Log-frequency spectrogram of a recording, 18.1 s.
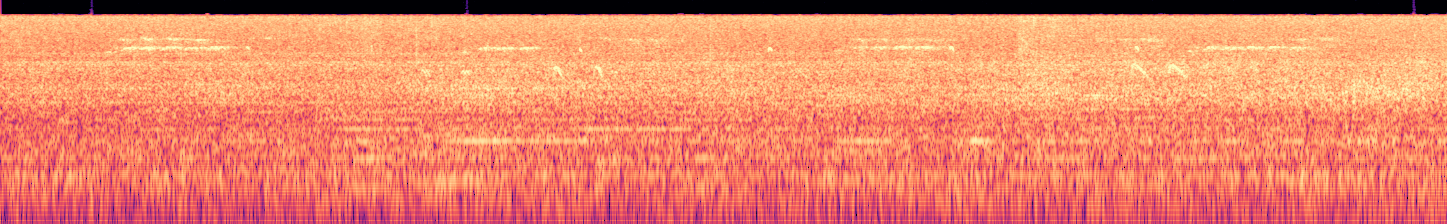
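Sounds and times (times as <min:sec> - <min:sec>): steady rushing noise: 0:02.9 - 0:18.0
faint bird calls: 0:14.1 - 0:16.6.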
